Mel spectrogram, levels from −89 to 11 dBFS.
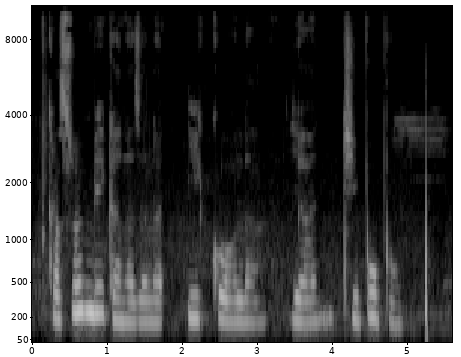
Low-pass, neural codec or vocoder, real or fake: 9.9 kHz; vocoder, 24 kHz, 100 mel bands, Vocos; fake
